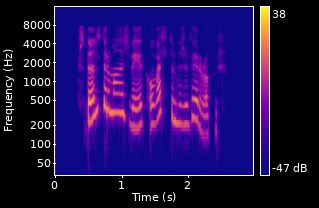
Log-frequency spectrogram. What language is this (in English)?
Icelandic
